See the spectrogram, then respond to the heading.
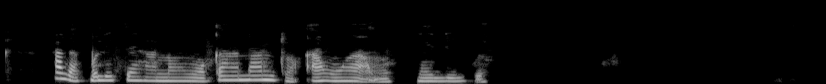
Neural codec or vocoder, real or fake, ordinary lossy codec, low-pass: none; real; none; 7.2 kHz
